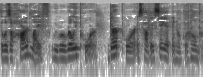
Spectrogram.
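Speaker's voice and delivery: ordinary delivery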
